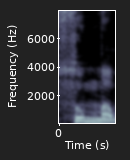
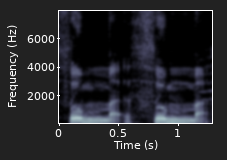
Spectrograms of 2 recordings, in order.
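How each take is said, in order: First: "সুম্মা" with a hissed s; common mispronunciation. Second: "সুম্মা" with th as in "think"; correct tha. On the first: Teacher shows most people's mistake, "সুম্মা" with s. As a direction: say "সুম্মা" starting with plain s. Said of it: "সিনের উচ্চারণ". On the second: Teacher models the correct "সুম্মা" with th. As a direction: start "সুম্মা" with tongue tip at the teeth. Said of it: "সার উচ্চারণ জিব্রাগা তাতে রাগা". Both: Shown as a demonstration.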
